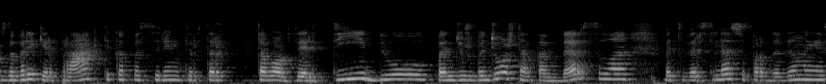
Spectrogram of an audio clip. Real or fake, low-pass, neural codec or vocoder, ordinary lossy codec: real; 7.2 kHz; none; AAC, 48 kbps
